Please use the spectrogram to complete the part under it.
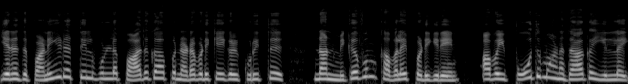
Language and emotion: Tamil, sad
